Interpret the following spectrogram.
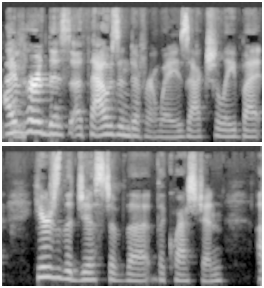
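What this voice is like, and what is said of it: Put-on English accent. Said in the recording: “English accent.”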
